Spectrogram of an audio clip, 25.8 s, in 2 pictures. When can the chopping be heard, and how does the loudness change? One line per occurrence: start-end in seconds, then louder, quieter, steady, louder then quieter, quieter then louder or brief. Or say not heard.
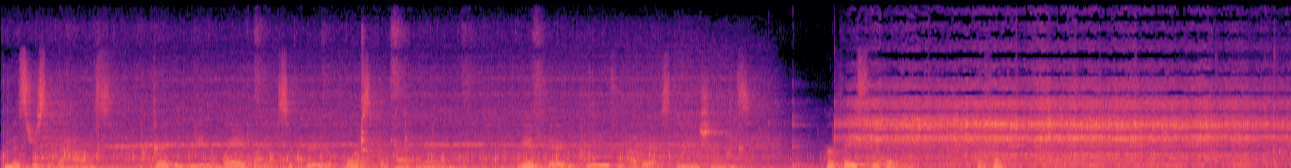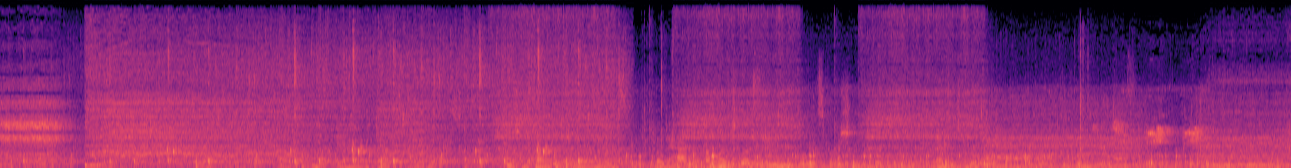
not heard.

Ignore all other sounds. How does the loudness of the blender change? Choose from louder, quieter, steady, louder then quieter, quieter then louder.
louder then quieter.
